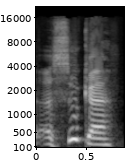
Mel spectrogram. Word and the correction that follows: Asuka: just reading it how it looks. And I'm like, oh, wait a minute, that's not right. It's Asuka versus Rhea Ripley.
